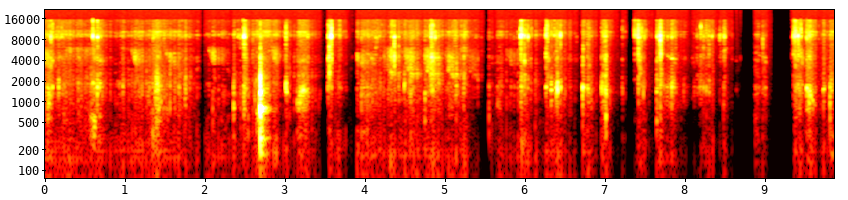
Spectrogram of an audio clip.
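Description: Close mouth sounds of eating rice and egg curry by hand: scattered soft chewing and lip smacks. About three seconds in there is one much louder, brief sound.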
